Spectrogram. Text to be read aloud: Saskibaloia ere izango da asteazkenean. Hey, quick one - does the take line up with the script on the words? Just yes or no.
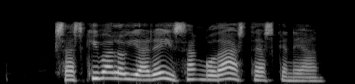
yes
